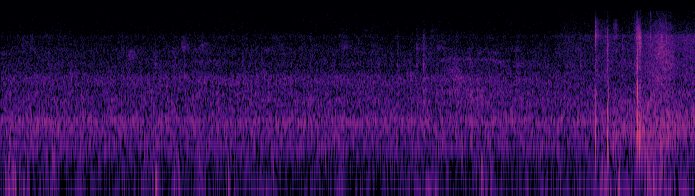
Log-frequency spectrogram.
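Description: Near silence: faint steady background noise with a low hum, broken by a few sharp clicks near the end.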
